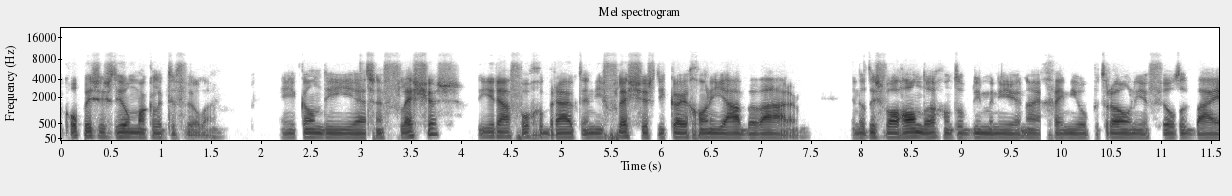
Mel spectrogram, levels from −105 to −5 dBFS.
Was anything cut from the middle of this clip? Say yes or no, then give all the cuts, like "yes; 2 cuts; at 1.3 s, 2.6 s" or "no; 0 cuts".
yes; 4 cuts; at 1.0 s, 3.0 s, 7.6 s, 9.8 s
